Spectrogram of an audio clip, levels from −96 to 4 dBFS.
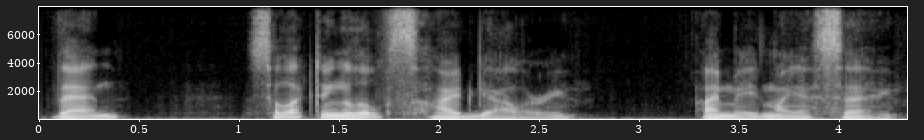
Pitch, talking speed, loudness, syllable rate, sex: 105 Hz, 140 wpm, -17 LUFS, 5.3 syllables/s, male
